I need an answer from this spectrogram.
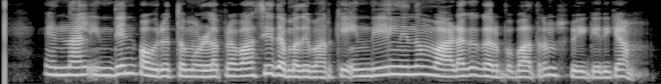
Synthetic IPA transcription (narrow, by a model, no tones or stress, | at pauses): e̞nːaːlind̪jɐnpɐwɾɐt̪ːɐmuɭːɐprɐʋaːsid̪emːɐðimaːrkɨind̪jɐjilninːumʋaːɽɐɣɐɡɐrbɐbaːt̪rɐmsʋiːkɐɾikʲːaːm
